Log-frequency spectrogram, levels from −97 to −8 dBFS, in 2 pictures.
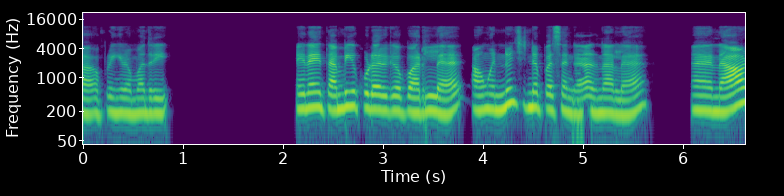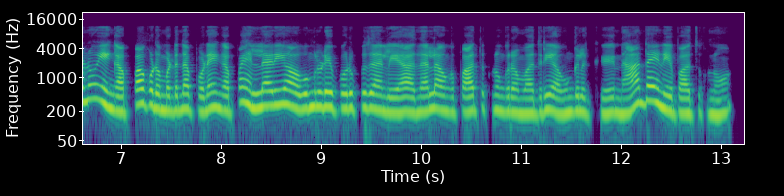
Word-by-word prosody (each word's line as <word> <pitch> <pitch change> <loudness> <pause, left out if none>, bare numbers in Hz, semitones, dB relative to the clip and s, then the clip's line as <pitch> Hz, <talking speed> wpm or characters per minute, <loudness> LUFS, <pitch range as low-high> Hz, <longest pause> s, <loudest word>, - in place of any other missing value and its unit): அப்டிங்கிற 190 0 -4
மாதிரி. 185 0 -2 1.4
ஏன்னா, 235 +2 +4
என் 235 - -6
தம்பிய 240 +5 +3
கூட 235 -2 +2
இருக்க 210 0 -1 0.2
வரல. 195 +1 +1 0.3
அவுங்க 220 +2 0
இன்னும் 285 +6 +1
சின்ன 245 0 +1
பசங்க 210 -4 -2
அதனால. 190 -2 -1 0.7
அ - - +1 0.2
நானும் 300 - +6
எங்க 230 -5 +1
அப்பாகூட 275 +5 +1
மட்டுந்தான் 210 +1 -1
போனேன். 225 +5 0
எங்க 210 -3 -1
அப்பா 315 +10 -5
எல்லாரையும் 265 +2 +2
அவுங்களுடைய 250 +2 +2
பொறுப்புதான் 235 -1 -1
இல்லயா! 195 0 -1
அதனால 205 +4 0
அவுங்க 200 -2 -5
பார்த்துக்கணுங்கிற 205 -1 -3
மாதிரி 190 +4 -2
அவுங்களுக்கு. 185 -1 -5 0.2
நான் 290 - 0
தான் 330 -2 +4
என்னைய 215 -6 +1
பார்த்துக்கணும். 180 0 -5
215 Hz, 155 wpm, -24 LUFS, 195-245 Hz, 1.4 s, நானும்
